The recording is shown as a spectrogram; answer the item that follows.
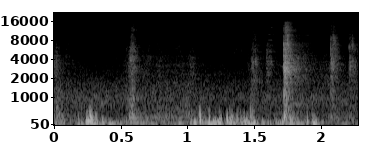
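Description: Wind buffeting a handheld microphone with an uneven low rumble, broken by a few sharp clicks; the loudest and brightest click comes near the end.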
